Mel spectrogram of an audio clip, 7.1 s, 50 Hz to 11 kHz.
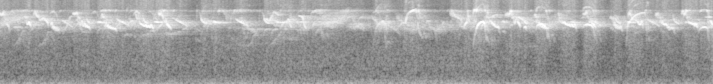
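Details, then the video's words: Birds waking up in the morning, a busy high-pitched twittering chorus with rapid overlapping chirps and short trills, steady throughout. "아침을 깨우는 새소리 2 ,Birds wake up in the morning 2"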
